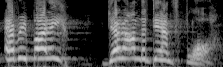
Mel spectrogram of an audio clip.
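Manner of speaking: loud call to the dancers; party call. Retold or imitated. Imagined host calling guests to dance, loud. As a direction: shout everyone onto the floor. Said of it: "we would say".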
